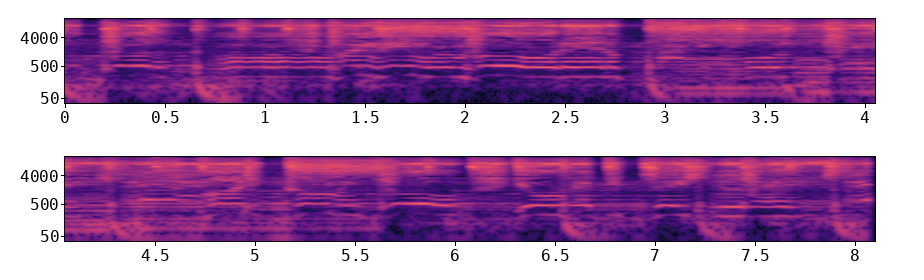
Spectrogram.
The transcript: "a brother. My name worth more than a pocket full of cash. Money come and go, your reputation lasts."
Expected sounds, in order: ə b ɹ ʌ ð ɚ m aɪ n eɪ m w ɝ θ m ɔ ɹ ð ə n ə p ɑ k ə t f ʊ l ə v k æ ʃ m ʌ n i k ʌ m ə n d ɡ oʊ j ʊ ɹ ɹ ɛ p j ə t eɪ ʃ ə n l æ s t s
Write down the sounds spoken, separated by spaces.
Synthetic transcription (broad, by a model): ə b ʌ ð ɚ m aɪ n eɪ m w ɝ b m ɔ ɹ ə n ə p ɑ k ə t f ʊ l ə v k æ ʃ m ʌ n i k ʌ m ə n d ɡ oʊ j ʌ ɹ ɹ ɛ p j ə t eɪ ʃ ə n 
